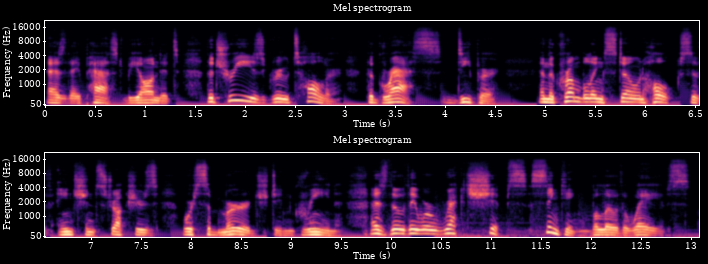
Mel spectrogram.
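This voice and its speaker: A man's voice: medium pitch, expressive, slow pace, breathy edge. A man reading scripted fantasy audiobook narration, with music playing behind him.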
